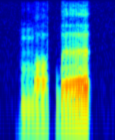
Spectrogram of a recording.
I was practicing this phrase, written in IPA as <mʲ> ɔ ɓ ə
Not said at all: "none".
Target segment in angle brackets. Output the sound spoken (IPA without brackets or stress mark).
m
